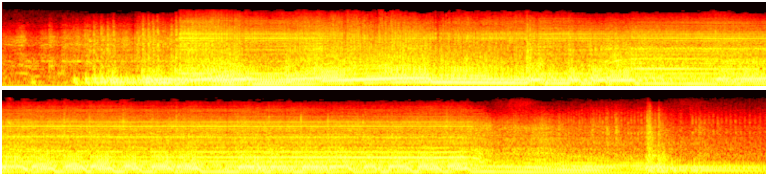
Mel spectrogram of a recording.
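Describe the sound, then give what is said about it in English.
In a John Hughes film scene, a car engine catches as a man starts the car and revs loudly, its pitch rising and falling for several seconds before settling into a steady idle and cutting off as he stops the car. No one speaks. “And then he starts the car and then he stops the car.”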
